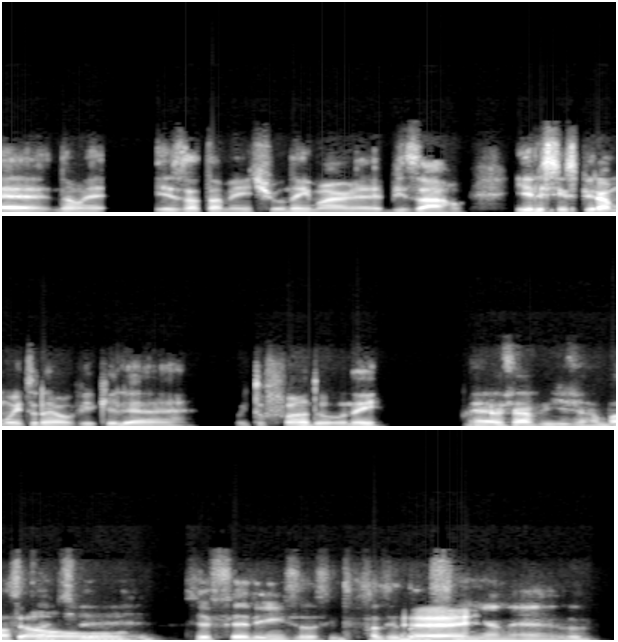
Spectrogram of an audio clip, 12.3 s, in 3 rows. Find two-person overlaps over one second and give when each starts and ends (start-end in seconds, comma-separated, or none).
none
